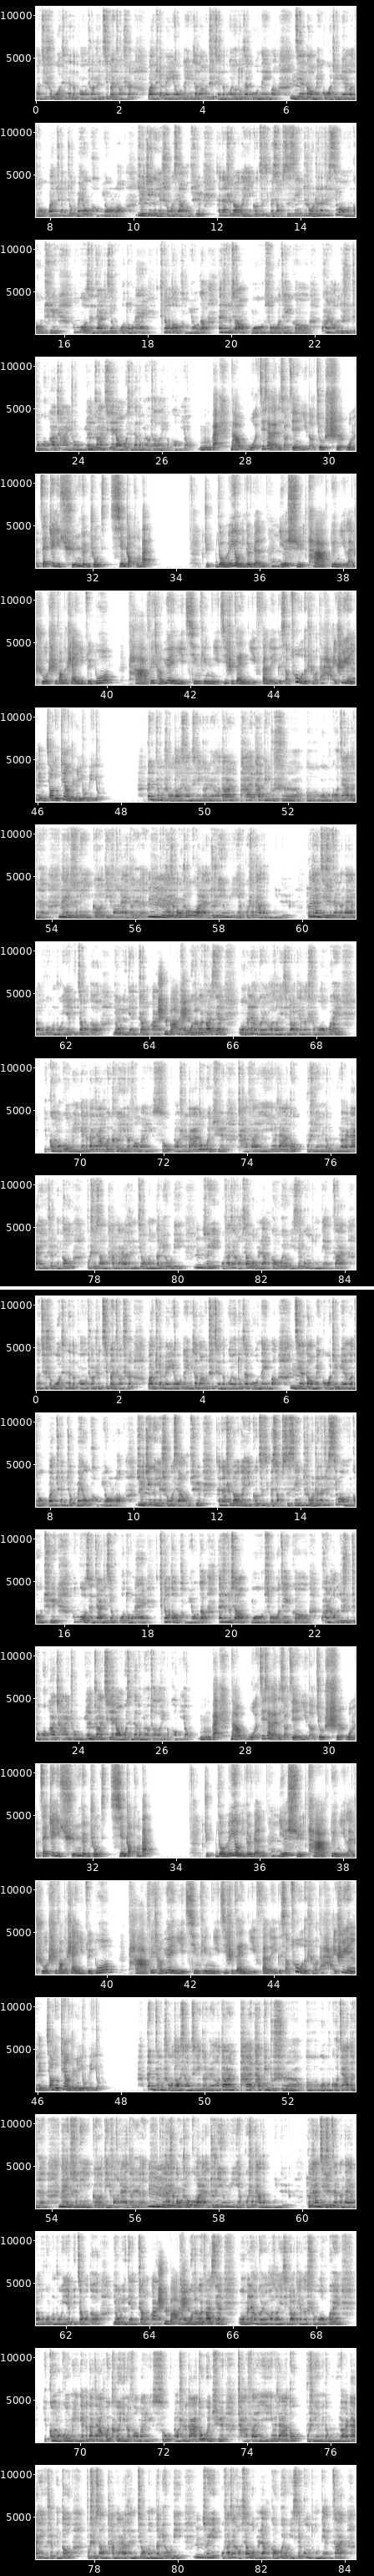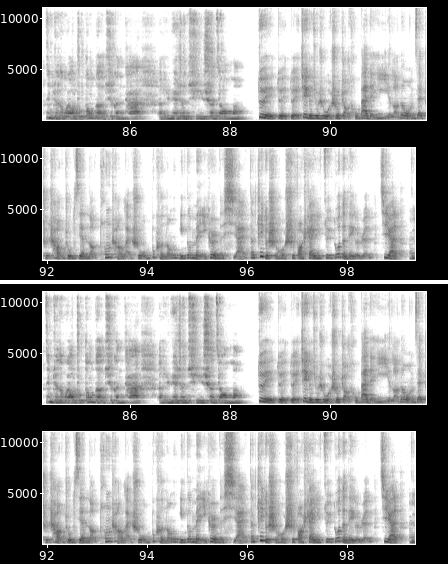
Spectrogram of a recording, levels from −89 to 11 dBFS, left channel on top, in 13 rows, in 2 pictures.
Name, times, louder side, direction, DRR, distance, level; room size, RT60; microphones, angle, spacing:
voice 1, 0.0-26.6 36.3-36.6 45.8-46.3 48.4-59.6 60.1-64.3 64.7-68.9 69.3-88.2 99.2-99.3, right 3 dB, 75° right, 1 dB, 7.3 m, -29 dB
voice 2, 24.2-24.7 26.9-33.3 34.4-40.1 40.5-47.5 54.2-54.6 56.3-57.0 60.2-60.7 64.2-65.2 80.4-80.7 88.6-99.3, equal, 10° right, 4 dB, 1.4 m, -26 dB
21.5 x 11.5 x 3.2 m, 0.39 s
head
